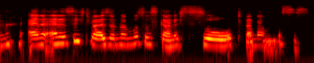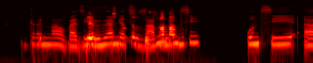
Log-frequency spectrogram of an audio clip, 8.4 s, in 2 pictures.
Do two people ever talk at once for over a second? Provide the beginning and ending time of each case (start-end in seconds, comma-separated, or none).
5.3-6.7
